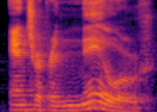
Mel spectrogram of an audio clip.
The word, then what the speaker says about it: entrepreneur: People who make businesses, people who make jobs for other people are, how do you pronounce it? Entrepreneur or entrepreneur. No. Entrepreneur.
